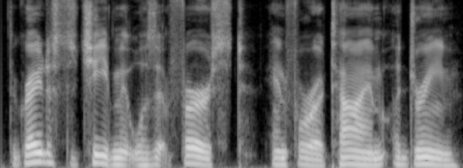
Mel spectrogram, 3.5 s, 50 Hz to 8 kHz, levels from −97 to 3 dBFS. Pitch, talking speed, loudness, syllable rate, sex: 120 Hz, 205 wpm, -18 LUFS, 5.1 syllables/s, male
